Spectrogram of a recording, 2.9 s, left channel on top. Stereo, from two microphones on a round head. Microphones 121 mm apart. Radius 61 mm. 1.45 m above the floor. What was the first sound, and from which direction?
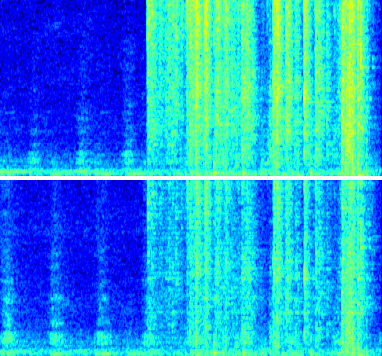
Crumpling, 50° left (ahead or behind).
